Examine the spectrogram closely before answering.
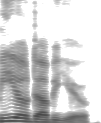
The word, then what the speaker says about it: bow: Think about B-O-W. Is it pronounced bow, like a ribbon you tie? Or is it bow, like when you bend forward after a performance?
